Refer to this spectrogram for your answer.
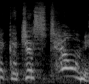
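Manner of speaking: very high, shrill yelling. Pressing a sibling to share something private: yelling. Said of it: "Why are you yelling?".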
